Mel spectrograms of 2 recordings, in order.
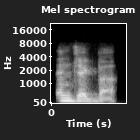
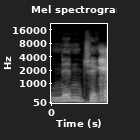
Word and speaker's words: Njigba: I thought it was Jackson Smith Ninjigba. Either way, But you're right, because there is an N there. But I swear I never hear it pronounced. I just hear it as Njigba.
